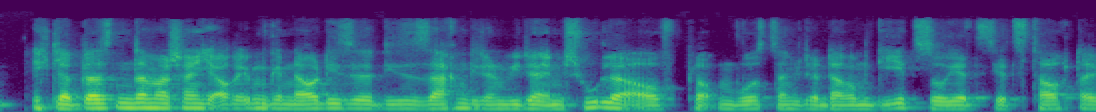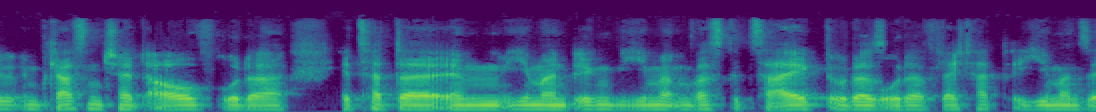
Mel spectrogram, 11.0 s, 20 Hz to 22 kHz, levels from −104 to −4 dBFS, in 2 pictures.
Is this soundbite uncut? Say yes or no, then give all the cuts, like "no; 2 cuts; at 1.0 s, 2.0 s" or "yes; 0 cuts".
no; 2 cuts; at 5.6 s, 9.9 s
